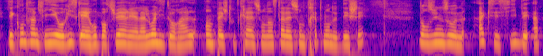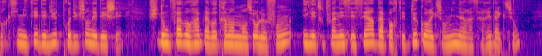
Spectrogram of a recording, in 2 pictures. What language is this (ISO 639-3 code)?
fra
